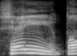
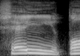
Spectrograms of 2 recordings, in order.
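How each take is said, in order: The two takes are said the same way.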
